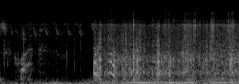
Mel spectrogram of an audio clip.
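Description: Bicycle tyres crunch over gravel.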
